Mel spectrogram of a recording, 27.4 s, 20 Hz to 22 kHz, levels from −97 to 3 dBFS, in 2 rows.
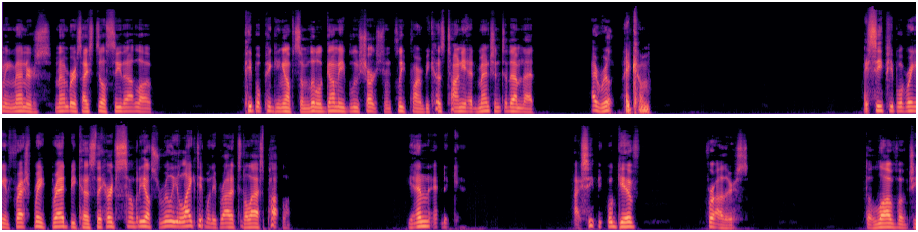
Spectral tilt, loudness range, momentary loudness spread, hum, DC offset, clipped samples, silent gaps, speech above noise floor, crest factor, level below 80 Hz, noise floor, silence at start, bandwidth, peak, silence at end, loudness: -4.5 dB/octave; 9 LU; 10 LU; none; under 0.1%; under 0.1%; none; 60 dB; 24 dB; -62 dBFS; -83 dBFS; 0 s; 17 kHz; -2 dBFS; 0 s; -24 LUFS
